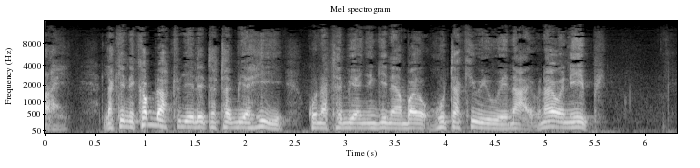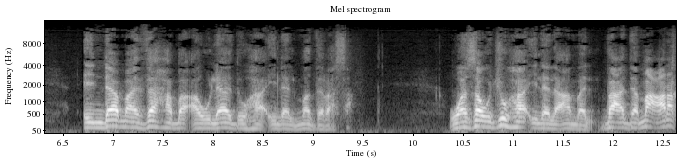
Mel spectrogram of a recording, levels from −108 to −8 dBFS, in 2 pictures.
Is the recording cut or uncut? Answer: uncut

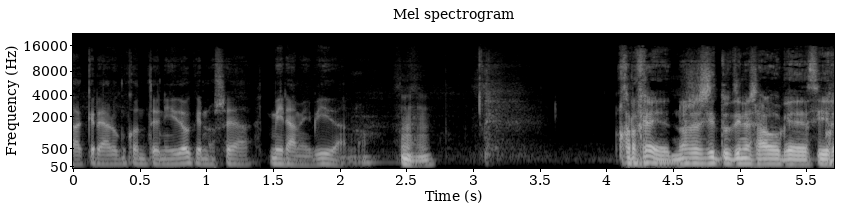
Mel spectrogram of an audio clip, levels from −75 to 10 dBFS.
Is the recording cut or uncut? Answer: cut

